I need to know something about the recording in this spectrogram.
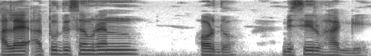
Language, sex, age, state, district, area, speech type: Santali, male, 18-30, West Bengal, Birbhum, rural, spontaneous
